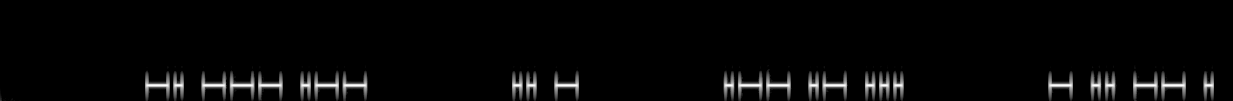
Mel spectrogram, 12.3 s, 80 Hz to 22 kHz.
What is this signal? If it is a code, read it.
Morse code, heard as a keyed tone, about 17 wpm, 700 Hz. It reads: NOW IT WAS TIME
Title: 3x Word-Spacing - Sentences from Top 200 Words - 17wpm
